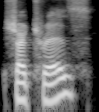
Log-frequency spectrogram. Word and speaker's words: Chartres: sorry here's the actual Cathedral here uh it's pronounced chartres and uh the outside there's the Labyrinth inside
